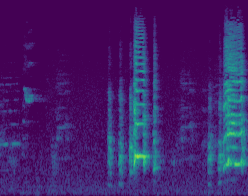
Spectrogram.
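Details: Chicken alarm sounds: faint high notes at first, then short clucks leading into two loud rasping cackles about two seconds apart.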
